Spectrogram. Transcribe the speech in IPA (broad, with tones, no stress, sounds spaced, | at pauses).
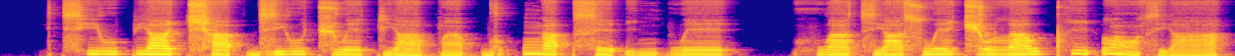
t͡sʰ j u˧ p j a˧ t͡ɕʰ a˨ ʔ d͡z j u˧ t͡ɕ w e˧ k j a˨˩ p ã˨ p̚ ɡ u˦ k̚ ŋ a˦ ʔ s e˨ ʔ i˧ ŋ p w e˦ | h w a˧ t͡s j a˧ s w e˦ t͡ɕ o˧ l a˦ w pʰ i˦ ʔ l ɔ̃˨˩ s j a˨˦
